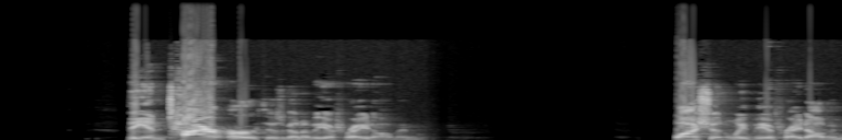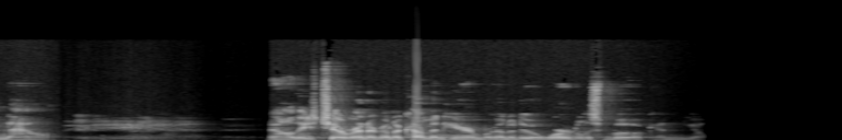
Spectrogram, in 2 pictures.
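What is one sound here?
A middle-aged man speaks with animation into a microphone, heard through a loudspeaker in an echoing hall.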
